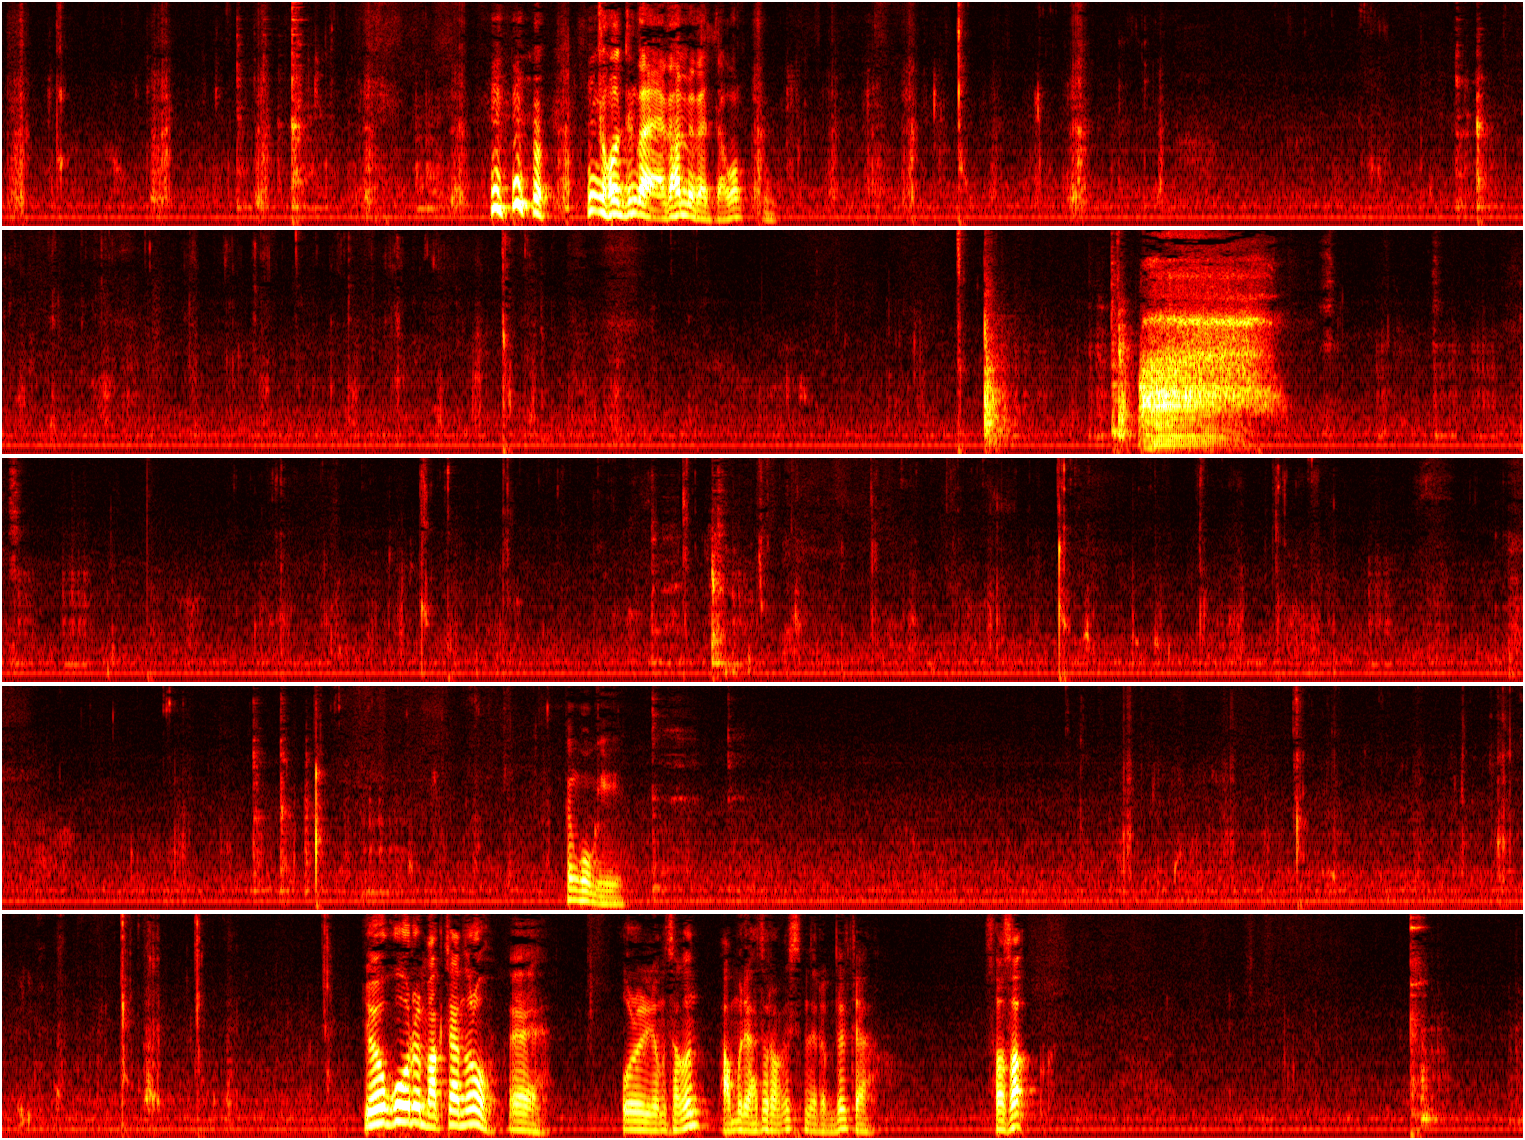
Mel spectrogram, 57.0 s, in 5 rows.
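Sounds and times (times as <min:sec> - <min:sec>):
chewing with wet mouth clicks: 0:00.0 - 0:04.4, 0:05.7 - 0:08.8, 0:11.1 - 0:18.8, 0:23.9 - 0:32.9, 0:34.7 - 0:35.7, 0:36.4 - 0:38.4, 0:42.2 - 0:48.2
steady low hum: 0:00.0 - 0:57.0.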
